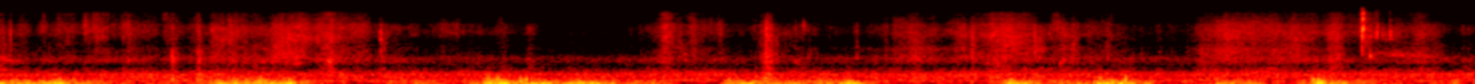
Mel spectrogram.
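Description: Fabric rustles and swishes as it is handled.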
